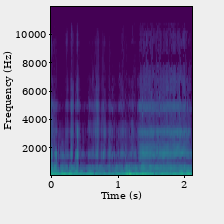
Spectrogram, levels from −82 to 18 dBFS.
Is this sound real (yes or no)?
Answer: no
